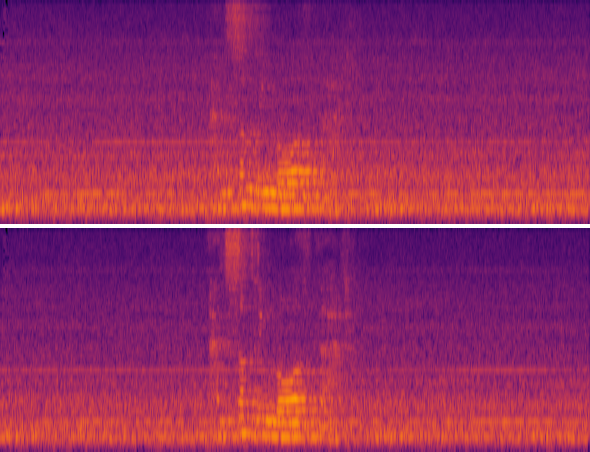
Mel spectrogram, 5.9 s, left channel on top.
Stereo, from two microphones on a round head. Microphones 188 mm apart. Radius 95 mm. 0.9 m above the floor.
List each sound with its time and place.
2.1 s a man speaking: 75° right (ahead or behind), 3 m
